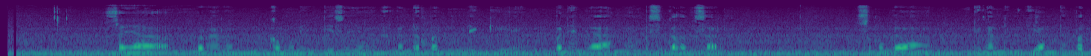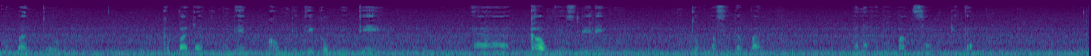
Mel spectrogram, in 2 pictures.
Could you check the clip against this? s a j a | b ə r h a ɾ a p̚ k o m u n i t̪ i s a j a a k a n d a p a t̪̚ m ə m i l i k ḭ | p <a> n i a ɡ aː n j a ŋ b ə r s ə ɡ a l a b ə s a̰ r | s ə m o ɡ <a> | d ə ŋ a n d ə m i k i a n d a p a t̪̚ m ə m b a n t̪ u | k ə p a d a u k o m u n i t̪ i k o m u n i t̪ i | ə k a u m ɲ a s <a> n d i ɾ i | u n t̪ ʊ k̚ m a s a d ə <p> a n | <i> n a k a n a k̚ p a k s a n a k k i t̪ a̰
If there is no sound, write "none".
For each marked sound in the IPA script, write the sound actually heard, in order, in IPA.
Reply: ə, a, ə, p, a

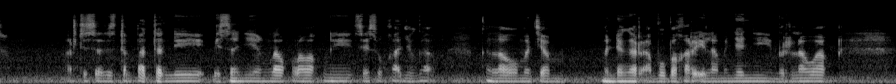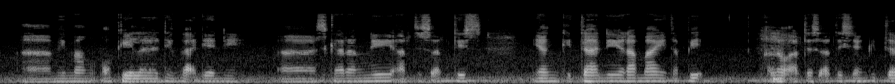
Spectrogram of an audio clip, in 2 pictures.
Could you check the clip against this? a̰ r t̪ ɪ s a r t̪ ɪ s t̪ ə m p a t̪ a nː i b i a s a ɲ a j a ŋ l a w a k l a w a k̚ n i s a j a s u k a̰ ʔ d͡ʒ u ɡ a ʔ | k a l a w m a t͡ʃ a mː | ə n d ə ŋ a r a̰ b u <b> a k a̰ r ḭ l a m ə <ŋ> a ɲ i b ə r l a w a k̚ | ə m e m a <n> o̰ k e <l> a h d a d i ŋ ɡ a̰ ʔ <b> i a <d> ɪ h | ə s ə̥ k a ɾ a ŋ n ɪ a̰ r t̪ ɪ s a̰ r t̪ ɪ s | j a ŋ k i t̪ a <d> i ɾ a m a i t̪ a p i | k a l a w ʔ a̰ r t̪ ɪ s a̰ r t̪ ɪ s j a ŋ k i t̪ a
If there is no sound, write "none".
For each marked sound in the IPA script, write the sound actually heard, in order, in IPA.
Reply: b, ɲ, ŋ, l, d, n, n

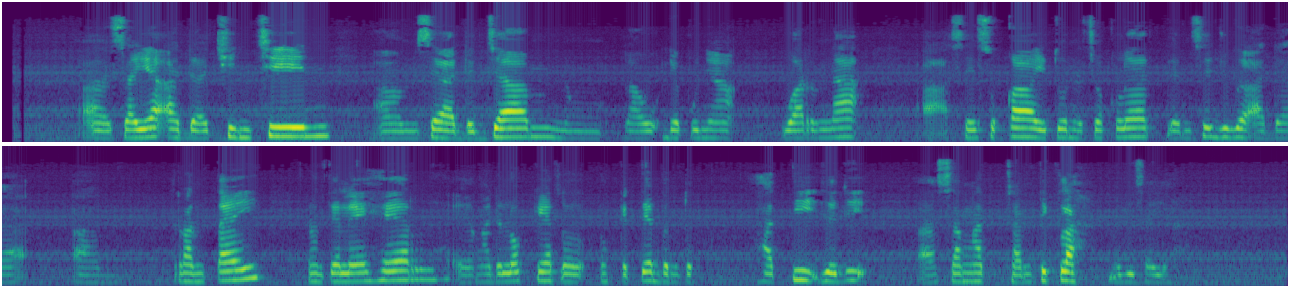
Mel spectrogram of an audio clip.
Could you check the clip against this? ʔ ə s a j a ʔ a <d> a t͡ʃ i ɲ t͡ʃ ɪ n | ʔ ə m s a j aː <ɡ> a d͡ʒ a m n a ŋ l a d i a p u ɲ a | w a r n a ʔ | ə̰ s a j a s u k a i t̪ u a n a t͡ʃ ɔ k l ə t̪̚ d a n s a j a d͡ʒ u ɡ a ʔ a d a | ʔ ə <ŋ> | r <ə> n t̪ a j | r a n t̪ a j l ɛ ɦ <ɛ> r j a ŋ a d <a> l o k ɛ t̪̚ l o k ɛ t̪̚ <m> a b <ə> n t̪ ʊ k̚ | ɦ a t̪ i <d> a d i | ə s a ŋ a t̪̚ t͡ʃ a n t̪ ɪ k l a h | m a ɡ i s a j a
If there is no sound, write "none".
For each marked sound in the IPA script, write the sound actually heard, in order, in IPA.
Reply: d, d, m, a, ɛ, a, ɲ, ə, d͡ʒ

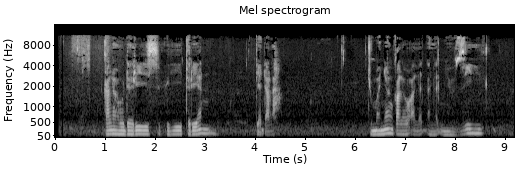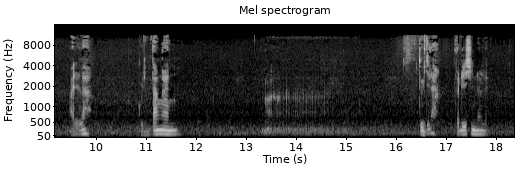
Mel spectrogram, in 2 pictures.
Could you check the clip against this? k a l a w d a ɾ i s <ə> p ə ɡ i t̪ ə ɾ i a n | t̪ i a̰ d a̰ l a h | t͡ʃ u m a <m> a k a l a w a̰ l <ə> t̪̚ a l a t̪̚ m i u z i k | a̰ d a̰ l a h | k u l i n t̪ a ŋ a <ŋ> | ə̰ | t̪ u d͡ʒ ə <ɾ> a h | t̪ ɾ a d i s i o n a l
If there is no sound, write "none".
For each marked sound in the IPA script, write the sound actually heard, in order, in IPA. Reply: ə, ɲ, a, n, l

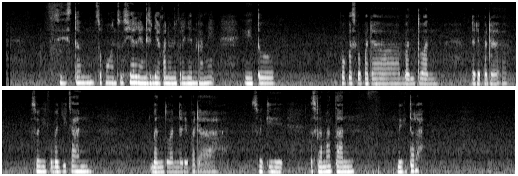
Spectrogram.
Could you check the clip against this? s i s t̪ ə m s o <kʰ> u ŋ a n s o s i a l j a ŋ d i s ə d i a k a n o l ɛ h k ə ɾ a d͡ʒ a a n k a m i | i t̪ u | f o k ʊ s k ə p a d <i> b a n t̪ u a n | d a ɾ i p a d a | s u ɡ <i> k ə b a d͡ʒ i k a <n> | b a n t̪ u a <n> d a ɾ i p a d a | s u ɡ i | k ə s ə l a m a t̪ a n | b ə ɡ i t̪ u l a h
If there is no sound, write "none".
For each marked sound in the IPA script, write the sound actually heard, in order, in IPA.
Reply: k, a, i, n, n

